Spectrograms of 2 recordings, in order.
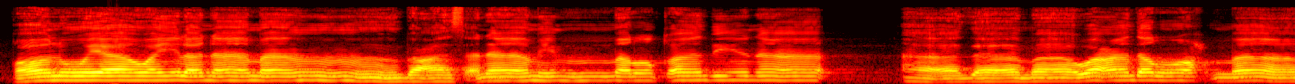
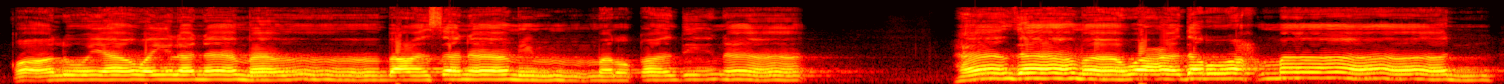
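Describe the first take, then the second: First: A brief stop without taking a breath after marqadina. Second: A full stop with a breath after marqadina.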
